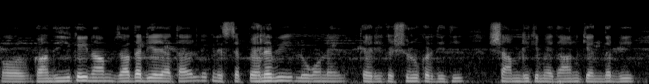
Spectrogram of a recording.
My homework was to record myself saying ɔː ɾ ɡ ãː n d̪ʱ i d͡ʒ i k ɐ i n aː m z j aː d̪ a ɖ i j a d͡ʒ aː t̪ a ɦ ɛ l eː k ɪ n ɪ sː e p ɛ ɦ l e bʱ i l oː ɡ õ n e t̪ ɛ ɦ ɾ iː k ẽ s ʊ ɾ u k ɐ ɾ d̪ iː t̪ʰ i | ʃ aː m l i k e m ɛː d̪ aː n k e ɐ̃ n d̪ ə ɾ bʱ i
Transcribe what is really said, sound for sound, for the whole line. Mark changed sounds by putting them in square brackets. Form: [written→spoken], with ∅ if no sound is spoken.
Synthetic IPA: ɔː ɾ ɡ ãː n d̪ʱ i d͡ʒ i k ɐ i n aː m z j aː d̪ a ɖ i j a d͡ʒ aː t̪ a ɦ ɛ l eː k ɪ n ɪ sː e p ɛ ɦ l e bʱ i l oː ɡ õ n e t̪ ɛ ɦ ɾ iː k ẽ [s→ʃ] ʊ ɾ u k ɐ ɾ d̪ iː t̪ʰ i | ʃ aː m l i k e m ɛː d̪ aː n k e ɐ̃ n d̪ ə ɾ bʱ i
